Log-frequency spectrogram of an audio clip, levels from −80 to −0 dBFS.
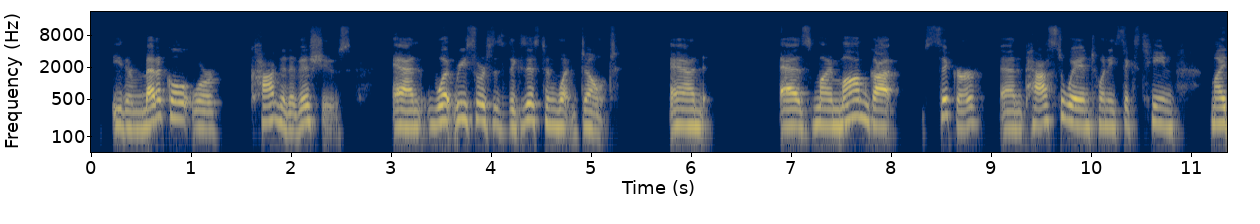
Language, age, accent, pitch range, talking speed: English, 40-59, American, 150-180 Hz, 125 wpm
